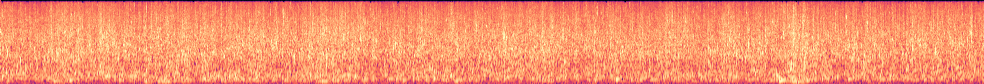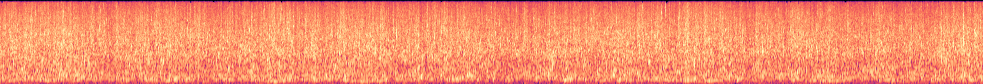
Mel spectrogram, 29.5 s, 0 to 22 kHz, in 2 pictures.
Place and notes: river Drava, Loka - stone, water, murmur
13 December 2015, 13:47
